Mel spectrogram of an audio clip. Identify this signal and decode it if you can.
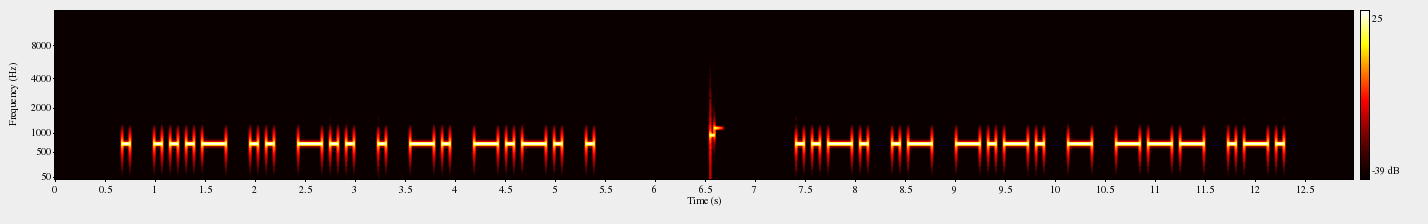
Morse code, heard as a keyed tone, about 15 wpm, 700 Hz. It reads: EVIDENCE FACTOR
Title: Sentences from Top 1300 Words - New Word Drill Alt - 15wpm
